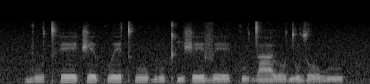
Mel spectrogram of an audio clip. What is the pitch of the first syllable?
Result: high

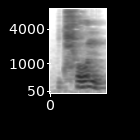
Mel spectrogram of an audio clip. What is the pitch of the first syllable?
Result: falling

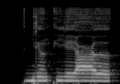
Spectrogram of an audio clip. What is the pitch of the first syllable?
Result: high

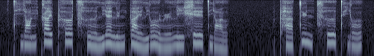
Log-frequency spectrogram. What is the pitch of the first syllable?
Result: rising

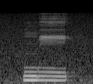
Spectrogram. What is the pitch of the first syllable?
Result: high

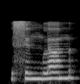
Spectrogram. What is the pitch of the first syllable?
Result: low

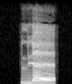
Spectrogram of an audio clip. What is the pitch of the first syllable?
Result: falling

